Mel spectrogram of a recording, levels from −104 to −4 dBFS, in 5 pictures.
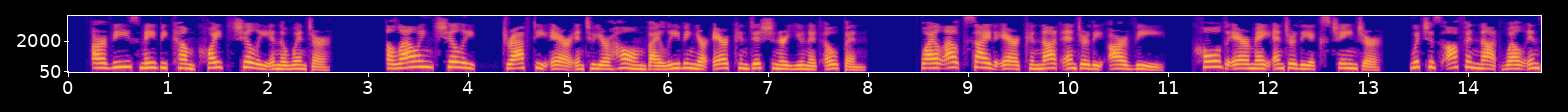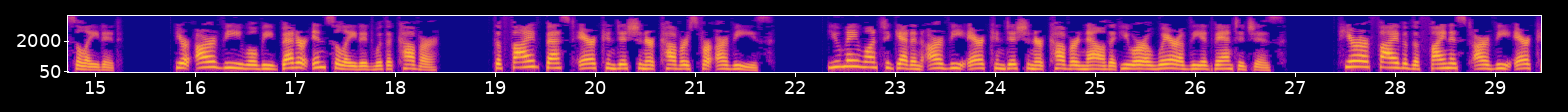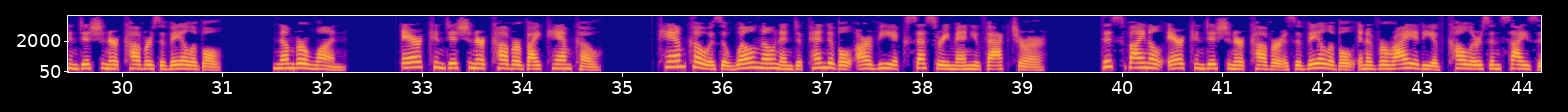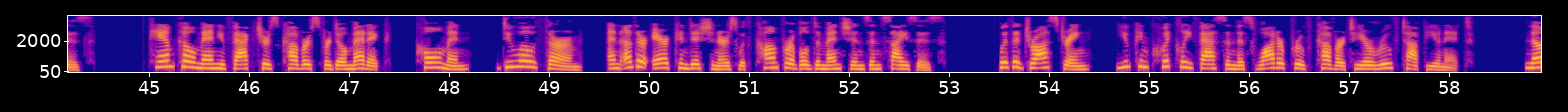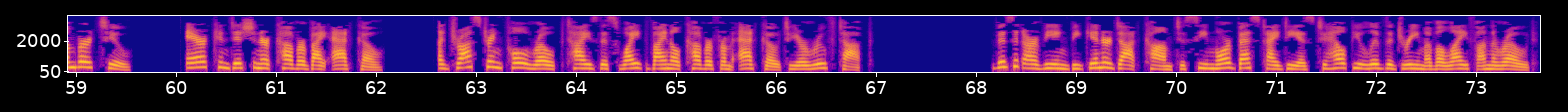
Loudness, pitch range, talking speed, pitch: -20 LUFS, 190-240 Hz, 150 wpm, 215 Hz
